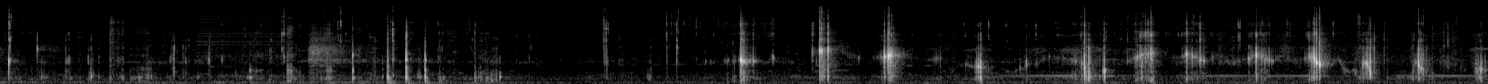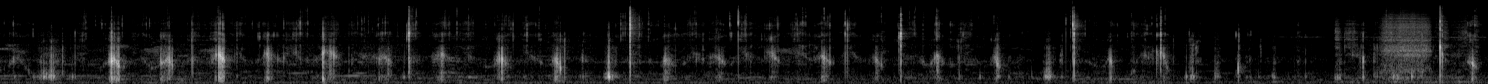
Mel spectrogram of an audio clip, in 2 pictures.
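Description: Close-miked crunchy chewing of black slate pencil: after a short quiet spell, sharp crisp crunches come about once or twice a second from about seven seconds in.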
